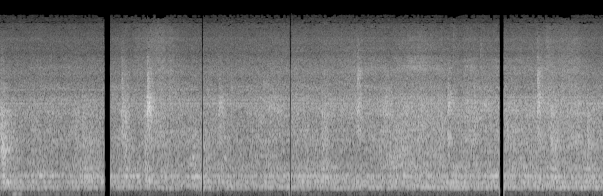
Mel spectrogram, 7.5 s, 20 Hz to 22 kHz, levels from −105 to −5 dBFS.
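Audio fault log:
1.30 to 6.30 s, block of digital silence, four times: 1.30 to 1.38 s (80 ms), 2.52 to 2.54 s (20 ms), 3.62 to 3.64 s (20 ms) and 6.24 to 6.30 s (60 ms). Each time the output drops straight to silence and returns with no fade. The two 20 ms gaps are the shortest. The 60 ms and 80 ms gaps are heard as brief holes in the sound. This likely happened because the output buffer was not filled in time.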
